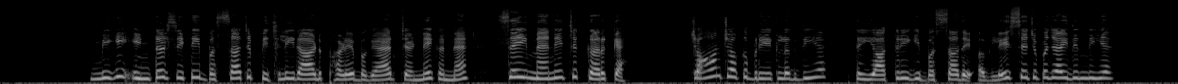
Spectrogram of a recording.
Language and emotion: Dogri, disgusted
